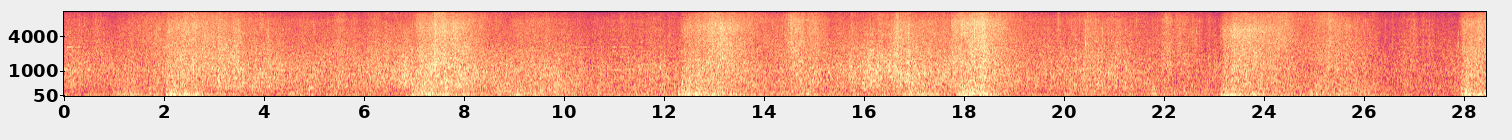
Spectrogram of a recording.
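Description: Stormy waves surge and crash loudly in recurring swells.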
